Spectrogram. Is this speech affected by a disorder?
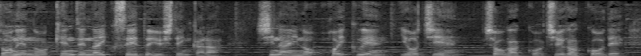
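No.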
